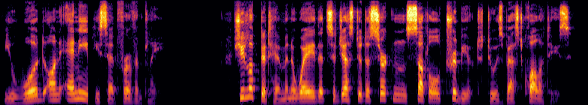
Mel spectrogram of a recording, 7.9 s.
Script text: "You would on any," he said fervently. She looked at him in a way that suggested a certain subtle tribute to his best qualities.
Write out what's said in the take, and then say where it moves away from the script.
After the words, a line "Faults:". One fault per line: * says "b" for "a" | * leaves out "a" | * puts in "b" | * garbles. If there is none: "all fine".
"You would on any," he said fervently. She looked at him in a way that suggested a certain subtle tribute to his best qualities.
Faults:
all fine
